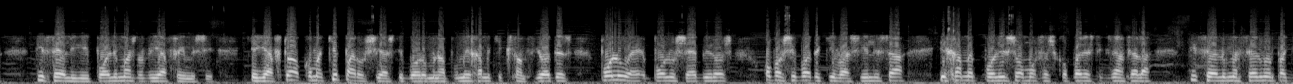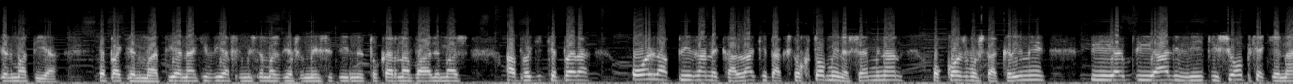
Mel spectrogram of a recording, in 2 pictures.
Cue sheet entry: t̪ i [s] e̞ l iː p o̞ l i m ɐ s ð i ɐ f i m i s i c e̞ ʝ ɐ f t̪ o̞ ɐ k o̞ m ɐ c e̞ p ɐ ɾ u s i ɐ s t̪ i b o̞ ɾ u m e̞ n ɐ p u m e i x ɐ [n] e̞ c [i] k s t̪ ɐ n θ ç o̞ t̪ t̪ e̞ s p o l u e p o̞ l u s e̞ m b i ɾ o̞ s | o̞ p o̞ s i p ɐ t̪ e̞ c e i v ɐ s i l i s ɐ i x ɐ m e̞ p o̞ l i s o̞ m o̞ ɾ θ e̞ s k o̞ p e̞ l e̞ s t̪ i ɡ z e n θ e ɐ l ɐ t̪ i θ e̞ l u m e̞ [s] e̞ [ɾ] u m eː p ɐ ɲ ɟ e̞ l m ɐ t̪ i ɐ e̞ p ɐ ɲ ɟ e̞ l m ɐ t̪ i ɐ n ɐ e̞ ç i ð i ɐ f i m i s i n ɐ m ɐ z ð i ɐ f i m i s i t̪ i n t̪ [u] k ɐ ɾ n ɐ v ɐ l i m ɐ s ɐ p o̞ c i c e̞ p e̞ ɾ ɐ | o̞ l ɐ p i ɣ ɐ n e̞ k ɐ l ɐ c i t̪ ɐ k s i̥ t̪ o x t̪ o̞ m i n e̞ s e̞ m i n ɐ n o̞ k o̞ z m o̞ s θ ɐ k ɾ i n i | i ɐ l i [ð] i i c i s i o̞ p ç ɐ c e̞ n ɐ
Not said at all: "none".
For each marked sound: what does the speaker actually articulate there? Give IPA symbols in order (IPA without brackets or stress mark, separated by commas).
θ, m, e, θ, l, o, ð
